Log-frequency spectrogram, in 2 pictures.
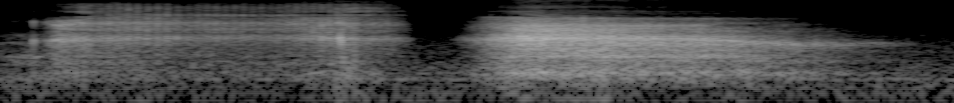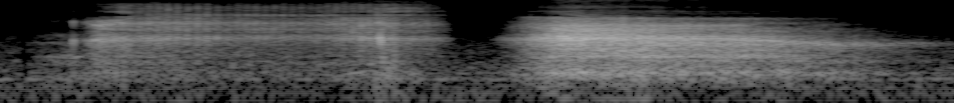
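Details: Cartoon sound effect of a sleeping character snoring: two slow, identical cycles of a hissing in-breath and a long airy out-breath; simulated snoring.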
